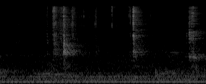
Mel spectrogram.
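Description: A child biting and chewing light, airy puffed brown rice and quinoa snacks (Kencho Pural puffs), giving a few short, faint crunches: about half a second in, just after a second, and once more near the end.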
